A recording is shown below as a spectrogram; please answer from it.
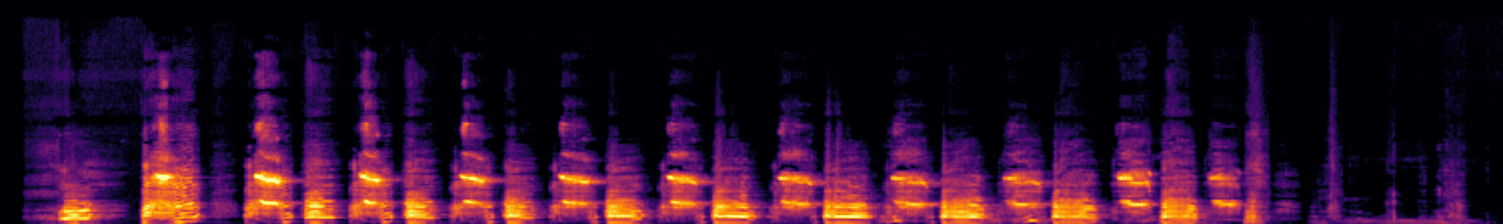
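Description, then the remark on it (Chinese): A little donkey brays loudly in greeting to a calf, in a long run of rhythmic, harsh hee-haw cycles, about a dozen in quick succession, before trailing off into a softer, lower wheezing groan. “这时候，一头小毛驴过来和小牛打了个招呼。”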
